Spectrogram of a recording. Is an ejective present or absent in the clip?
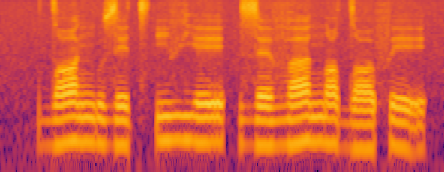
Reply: present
